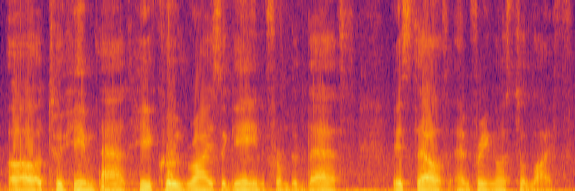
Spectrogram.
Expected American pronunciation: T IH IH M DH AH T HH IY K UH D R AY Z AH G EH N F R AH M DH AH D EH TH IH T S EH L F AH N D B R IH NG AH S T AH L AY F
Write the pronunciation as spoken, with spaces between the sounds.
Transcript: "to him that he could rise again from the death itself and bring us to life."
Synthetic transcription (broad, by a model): T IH IH M DH AH T HH IY K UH D R AY Z AH G EH N F R AH M DH AH D EH TH IH T S EH L F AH N B R IH NG AH S T AH L AY F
